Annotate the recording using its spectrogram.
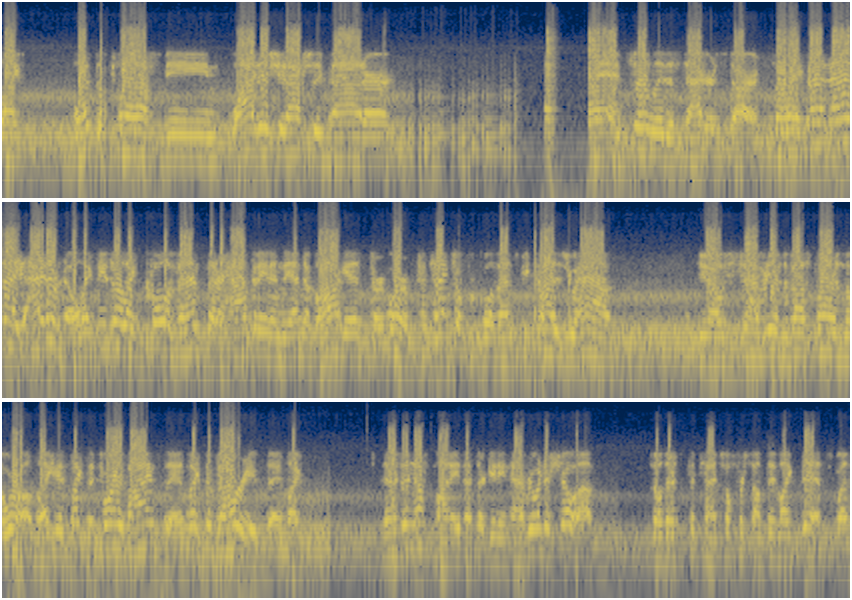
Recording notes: Up in Baltimore covering the BMW Championship, and the late finish, he calls in from the road. Apologies to listeners everywhere for the poor audio quality.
